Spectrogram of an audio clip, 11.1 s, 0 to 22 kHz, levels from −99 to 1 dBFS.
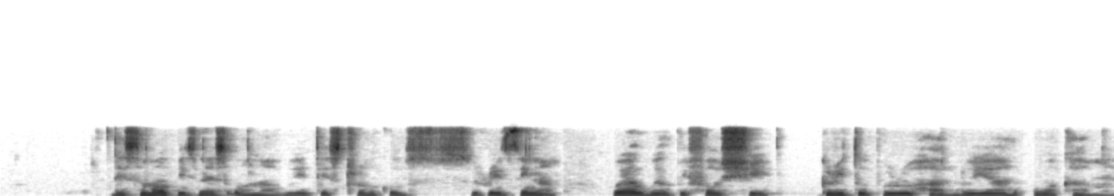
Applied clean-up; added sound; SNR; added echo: none; none; none; none.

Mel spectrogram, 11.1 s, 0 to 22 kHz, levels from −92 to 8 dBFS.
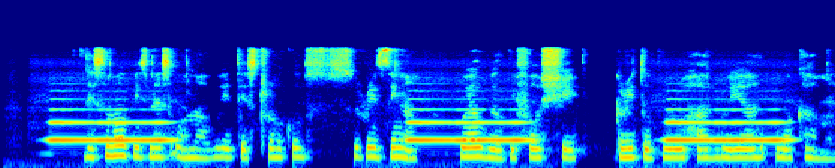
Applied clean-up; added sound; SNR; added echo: none; Wind instrument, woodwind instrument; -3 dB; none.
